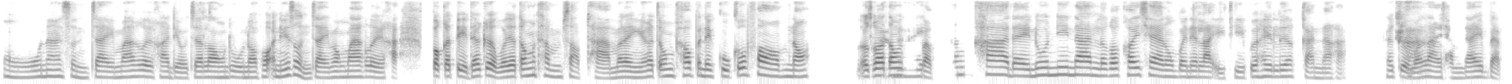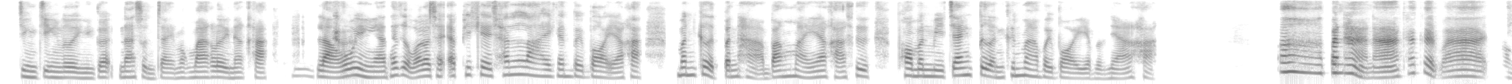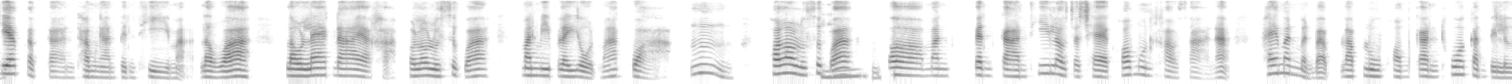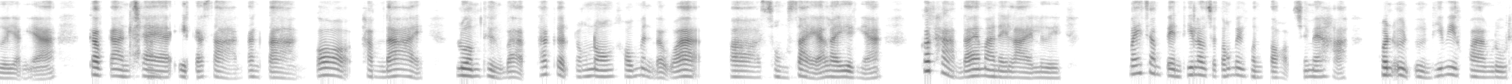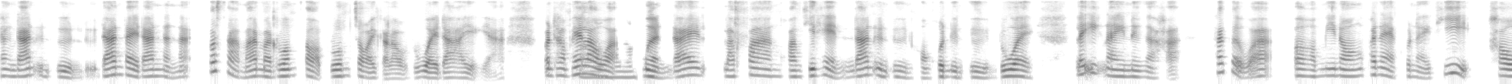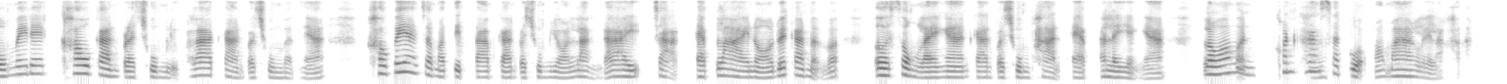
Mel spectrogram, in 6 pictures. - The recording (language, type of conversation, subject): Thai, podcast, จะใช้แอปสำหรับทำงานร่วมกับทีมอย่างไรให้การทำงานราบรื่น?
- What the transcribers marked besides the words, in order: none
